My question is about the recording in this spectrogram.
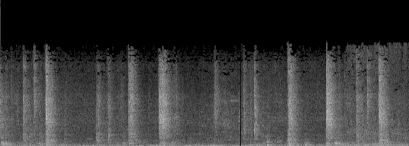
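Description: A steady low mechanical hum with irregular knocks and clacks, several times over.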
